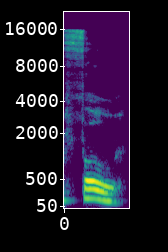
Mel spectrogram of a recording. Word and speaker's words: faux: okay wow or faux turtle soup f-a-u-x yeah that's a weird way to spell it i would just think f-o or f-o-e yeah anyway anyway my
